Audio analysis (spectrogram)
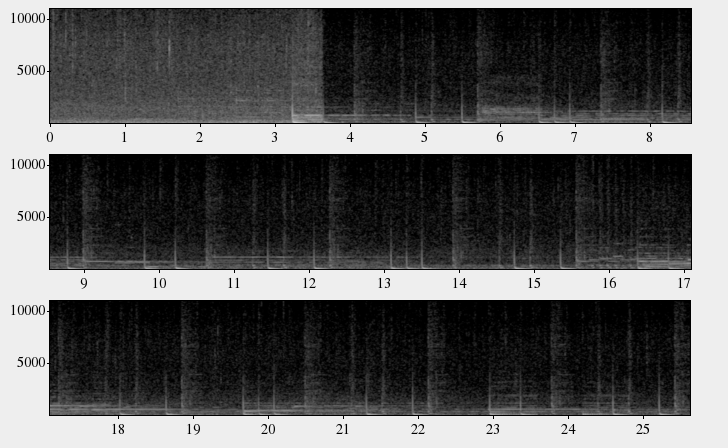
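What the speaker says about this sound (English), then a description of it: "Akanai Ward is rainy all the time." Steady rain falls in the Rain Code video game, a constant hiss of drops on surfaces with soft tapping throughout, under game music with low thumping notes and no speech.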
